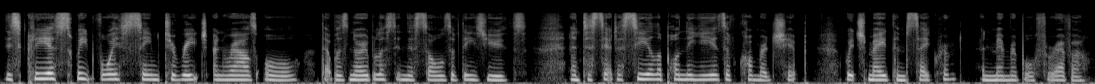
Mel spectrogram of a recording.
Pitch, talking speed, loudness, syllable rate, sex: 215 Hz, 205 wpm, -21 LUFS, 5.3 syllables/s, female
